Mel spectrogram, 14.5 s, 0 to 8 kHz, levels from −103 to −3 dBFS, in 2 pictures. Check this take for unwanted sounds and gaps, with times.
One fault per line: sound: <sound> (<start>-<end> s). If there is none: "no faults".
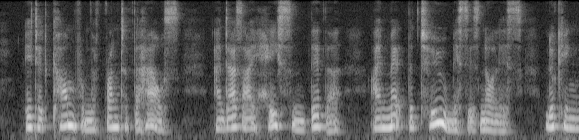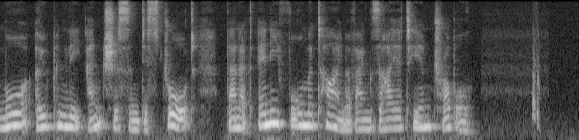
sound: chirp (13.9-14.0 s)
